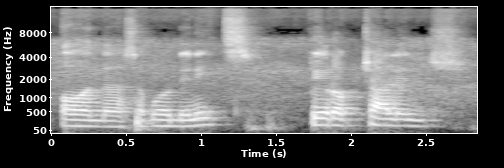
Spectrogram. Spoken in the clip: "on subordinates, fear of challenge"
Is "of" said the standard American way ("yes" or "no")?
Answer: no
